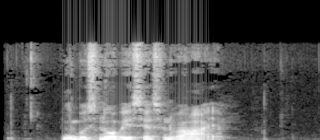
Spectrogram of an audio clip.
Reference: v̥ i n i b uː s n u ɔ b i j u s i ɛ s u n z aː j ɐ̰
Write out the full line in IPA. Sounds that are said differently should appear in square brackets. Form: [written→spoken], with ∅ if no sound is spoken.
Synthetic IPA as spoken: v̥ i [n→ɲ] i b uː s n u ɔ b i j u s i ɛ s u n [z→v] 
